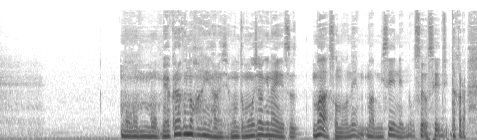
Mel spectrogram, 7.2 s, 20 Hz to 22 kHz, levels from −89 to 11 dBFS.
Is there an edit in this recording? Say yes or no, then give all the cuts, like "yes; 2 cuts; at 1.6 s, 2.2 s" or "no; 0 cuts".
yes; 1 cut; at 1.7 s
